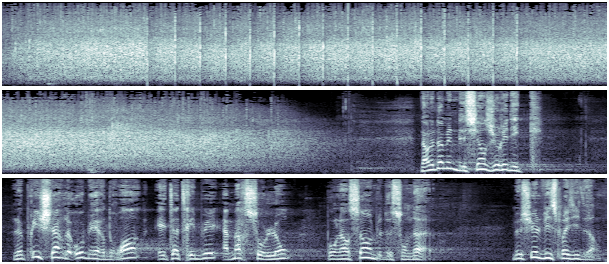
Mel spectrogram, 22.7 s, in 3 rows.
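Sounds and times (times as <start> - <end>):
audience applauding prize laureates: 0.0 - 12.1
speech: 12.8 - 14.3, 15.3 - 20.6, 21.5 - 22.6.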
